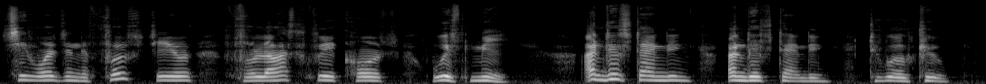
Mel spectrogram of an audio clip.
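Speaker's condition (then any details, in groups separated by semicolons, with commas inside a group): Cerebral palsy; visible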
